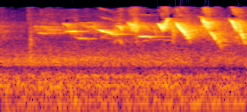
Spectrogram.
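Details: Double-collared seedeater, free bird coming close to challenge a caged bird: short burst of high, clear whistled notes followed by quick repeated downward-sweeping slurs.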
